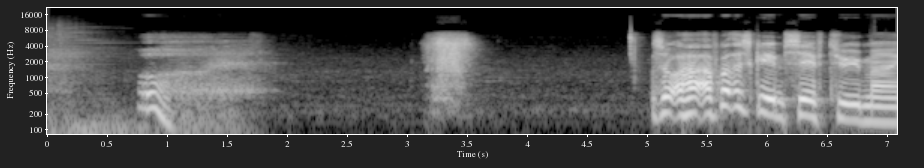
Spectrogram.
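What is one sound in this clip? A young man speaks close into a microphone.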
